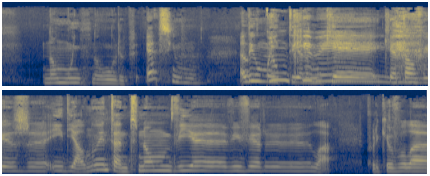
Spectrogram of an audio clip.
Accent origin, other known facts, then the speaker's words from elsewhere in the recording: Évora, Portugal; now in Lisbon, Portugal; E nasci em Évora, no Alentejo.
